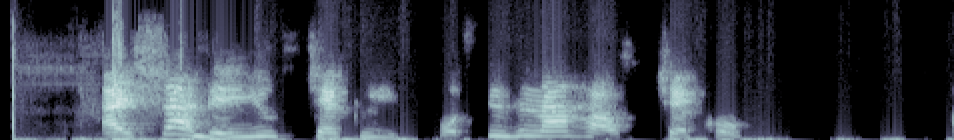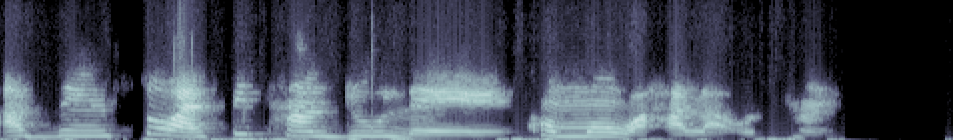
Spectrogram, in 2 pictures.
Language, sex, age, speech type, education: Nigerian Pidgin, female, 15-29, spontaneous, tertiary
